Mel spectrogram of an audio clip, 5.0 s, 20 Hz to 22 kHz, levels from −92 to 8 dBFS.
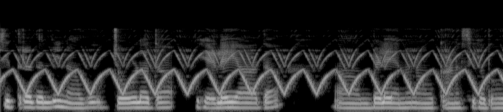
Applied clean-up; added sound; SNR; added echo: classical method Wiener filter.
